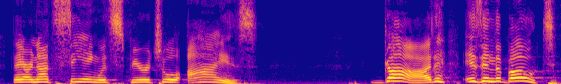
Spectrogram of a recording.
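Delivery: impassioned sermon delivery; emphatic preaching. Real, not acted. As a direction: drive the point home to the congregation.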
